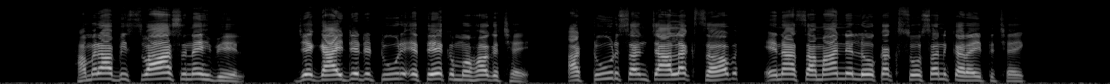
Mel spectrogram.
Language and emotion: Maithili, disgusted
